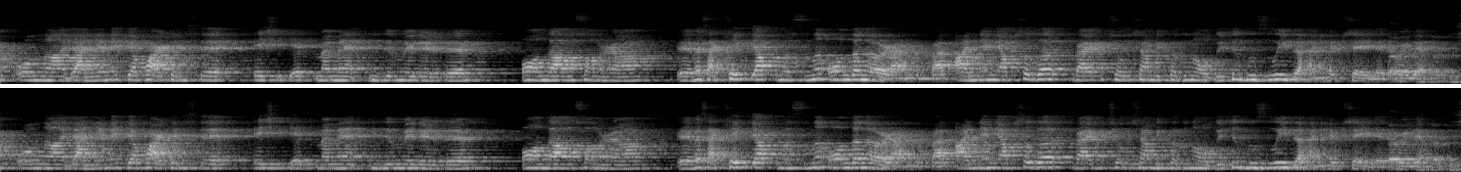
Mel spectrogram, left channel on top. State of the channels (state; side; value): normal; both; correlation 0.24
